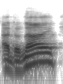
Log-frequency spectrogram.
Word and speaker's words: Adonai: So some are names, some are descriptions, but God's name, generally speaking, we think of God's name as Yud He Vav He, right? The what we pronounce as Adonai, that's God's name.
